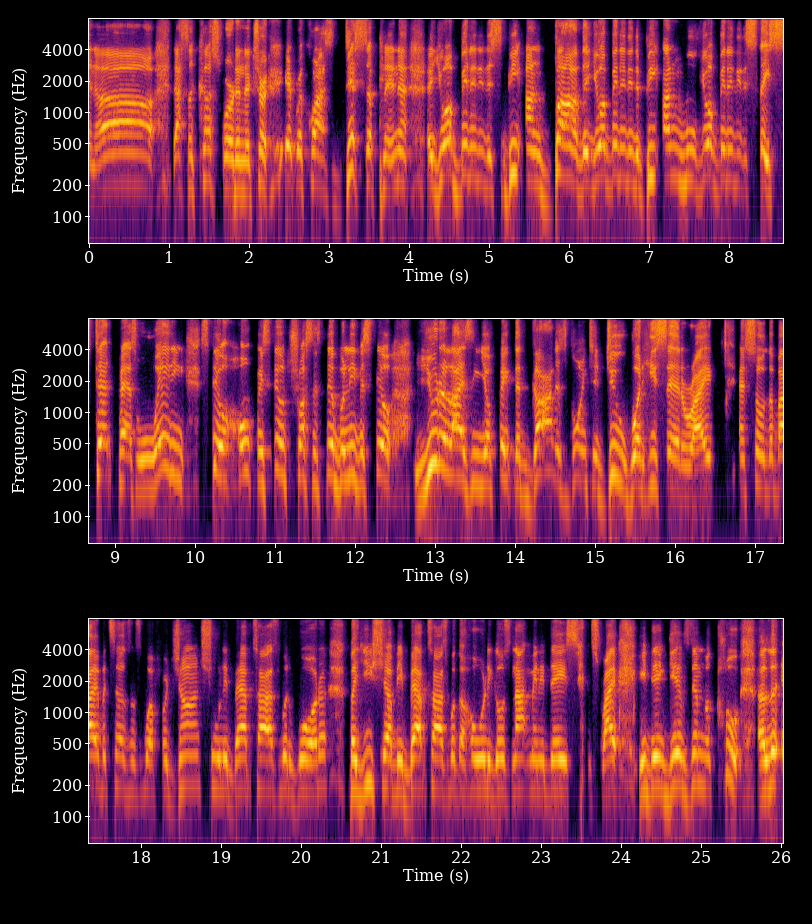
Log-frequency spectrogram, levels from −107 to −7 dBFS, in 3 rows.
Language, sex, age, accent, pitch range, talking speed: English, male, 30-49, American, 175-235 Hz, 190 wpm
